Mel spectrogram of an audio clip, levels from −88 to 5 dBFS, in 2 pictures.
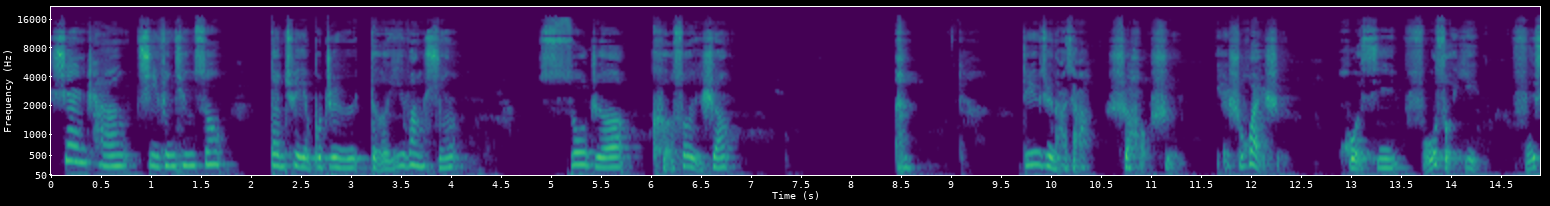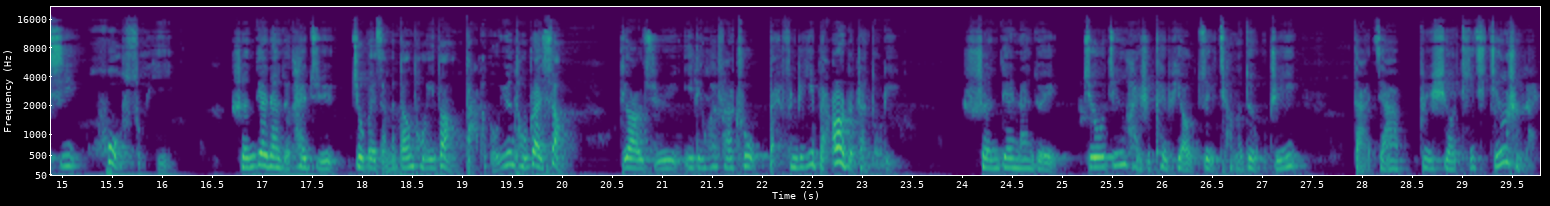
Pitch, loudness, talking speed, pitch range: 230 Hz, -29 LUFS, 225 characters per minute, 215-275 Hz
